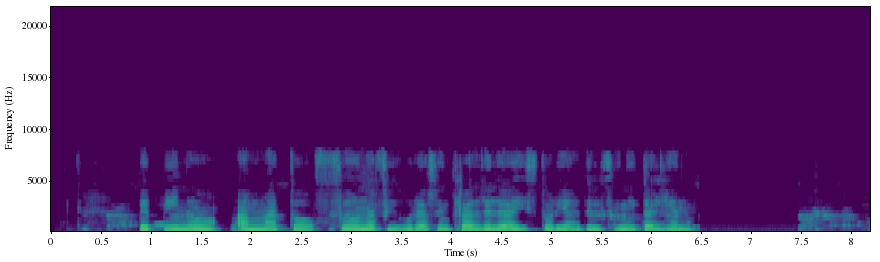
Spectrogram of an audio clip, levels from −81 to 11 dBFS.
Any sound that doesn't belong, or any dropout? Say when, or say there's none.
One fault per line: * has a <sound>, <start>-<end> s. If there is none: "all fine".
all fine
